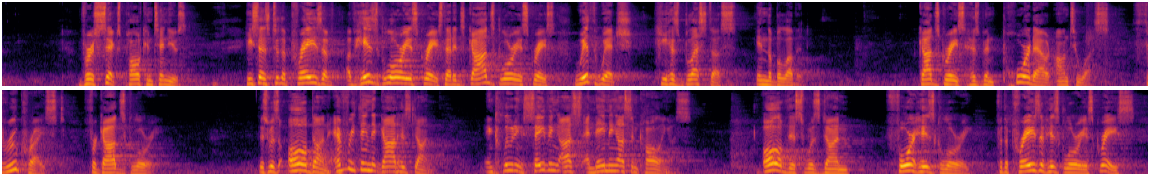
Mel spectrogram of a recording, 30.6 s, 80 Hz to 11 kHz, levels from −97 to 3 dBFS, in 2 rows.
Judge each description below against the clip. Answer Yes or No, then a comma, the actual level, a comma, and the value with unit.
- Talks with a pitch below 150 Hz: No, medium, 180 Hz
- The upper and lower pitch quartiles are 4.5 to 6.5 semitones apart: Yes, wide, 5.5 semitones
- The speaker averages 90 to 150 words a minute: Yes, average, 145 wpm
